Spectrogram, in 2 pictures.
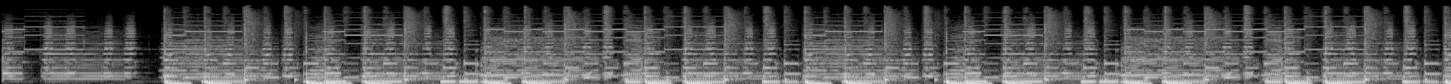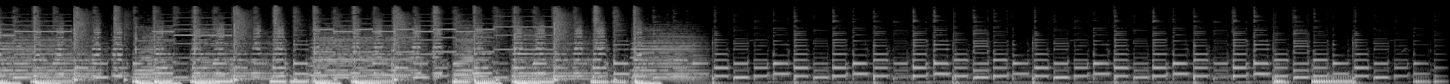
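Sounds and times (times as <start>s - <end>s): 
phone ringtone remix: 0.0s - 21.6s.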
